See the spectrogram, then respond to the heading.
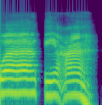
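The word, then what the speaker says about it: واقعة: Contoh, idza waqa'atil waqi'ati, ya. Idza waqa'atil waqi'ati. Awalnya dibaca waqi'ati, tapi karena ada di ujung ayat, maka Bapak Ibu bacanya idza waqa'atil waqi'ah.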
